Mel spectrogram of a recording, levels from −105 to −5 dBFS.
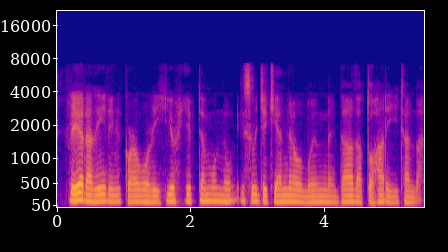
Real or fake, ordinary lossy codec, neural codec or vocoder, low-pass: fake; AAC, 32 kbps; codec, 16 kHz, 0.5 kbps, FunCodec, trained on LibriTTS, 25 frames a second; 7.2 kHz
